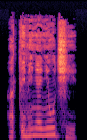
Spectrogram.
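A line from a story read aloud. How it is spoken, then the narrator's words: Wheezing, doomed. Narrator (Russian): просипел Сигеня, который совершенно отчетливо понял, что это конец, не жить ему теперь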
